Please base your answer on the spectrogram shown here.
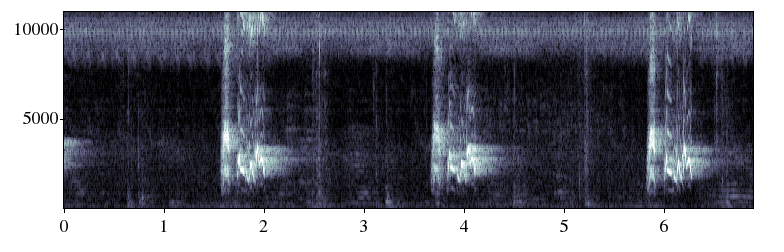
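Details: Sooty-headed bulbul calling to provoke wild bulbuls, natural sound: three short bubbling phrases of quick chirped notes, spaced about two seconds apart, over a quiet background.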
